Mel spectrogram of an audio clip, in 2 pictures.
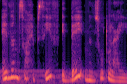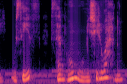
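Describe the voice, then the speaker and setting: A woman with an Egyptian accent narrating a children's bedtime story in an expressive storytelling manner. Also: on the low side, a little fast. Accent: Egyptian Arabic. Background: soft music.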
